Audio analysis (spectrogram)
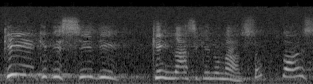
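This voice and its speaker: Pastor from Recife in northeastern Brazil, high-pitched man, lively sermon with rhetorical questions, long church echo. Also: moderate pace. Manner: lively preaching full of rhetorical questions and playful asides. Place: church sanctuary. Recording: echoey church hall with loud hiss.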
